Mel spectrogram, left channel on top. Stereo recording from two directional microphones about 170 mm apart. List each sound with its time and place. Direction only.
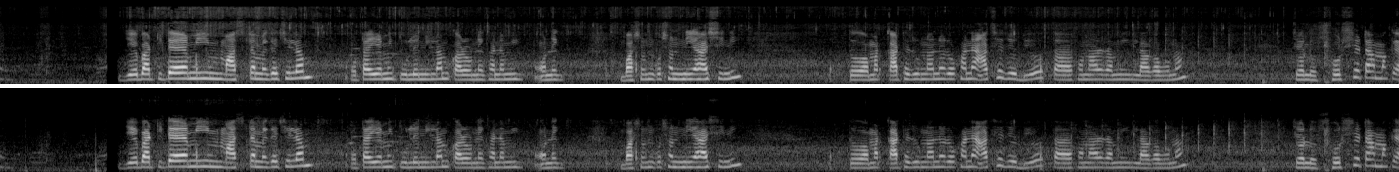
1.2 s speech: 60° left (ahead or behind); by 7.3 s 90° left
8.4 s speech: 90° left; by 11.7 s 60° left (ahead or behind)
12.9 s speech: 55° left (ahead or behind)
